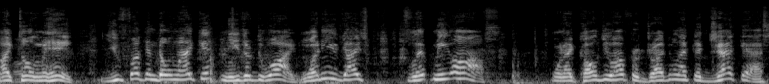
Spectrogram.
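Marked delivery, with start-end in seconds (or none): none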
